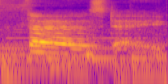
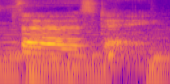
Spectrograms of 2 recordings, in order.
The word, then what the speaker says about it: Thursday: Thursday. Vous vous rappelez du chiffre 13, c'est le même son. Thursday.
